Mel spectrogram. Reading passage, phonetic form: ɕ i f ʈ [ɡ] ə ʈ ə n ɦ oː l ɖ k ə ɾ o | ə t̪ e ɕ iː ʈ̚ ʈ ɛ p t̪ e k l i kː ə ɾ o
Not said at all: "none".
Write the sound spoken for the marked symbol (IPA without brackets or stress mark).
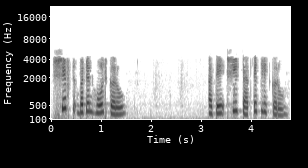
b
